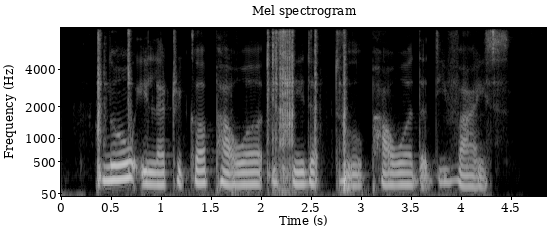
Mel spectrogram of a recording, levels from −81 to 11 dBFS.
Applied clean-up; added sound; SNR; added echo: neural mask model Resemble Enhance denoiser.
